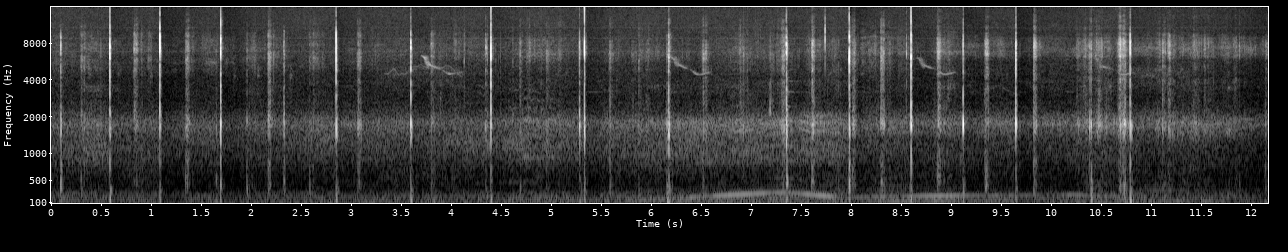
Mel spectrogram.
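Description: A soccer ball being juggled: a steady run of sharp touches on the ball, about one or two a second. About halfway through, a low drawn-out sound rises and falls, then holds for a couple of seconds.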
